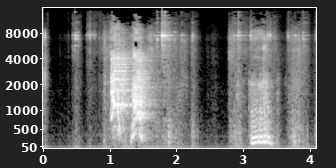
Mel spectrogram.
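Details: Keeshond pair battling for control of the bed indoors: a sharp, harsh bark-snarl bursts out, then after a pause a deep rumbling growl follows, with rustling in between.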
